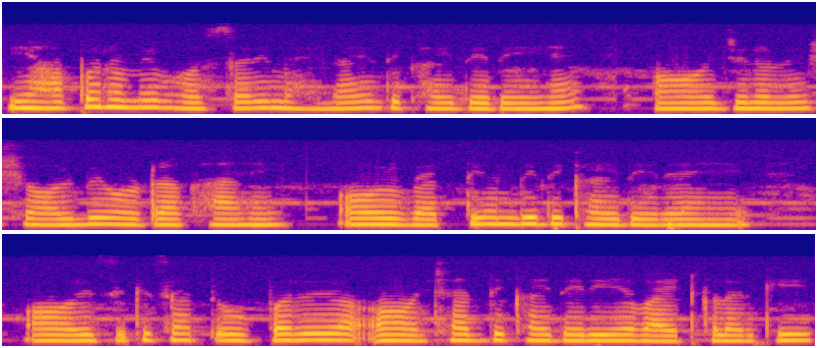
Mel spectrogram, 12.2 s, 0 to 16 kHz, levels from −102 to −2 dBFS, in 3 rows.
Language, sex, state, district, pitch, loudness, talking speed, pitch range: Hindi, female, Uttar Pradesh, Etah, 195 Hz, -17 LUFS, 195 wpm, 185-205 Hz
